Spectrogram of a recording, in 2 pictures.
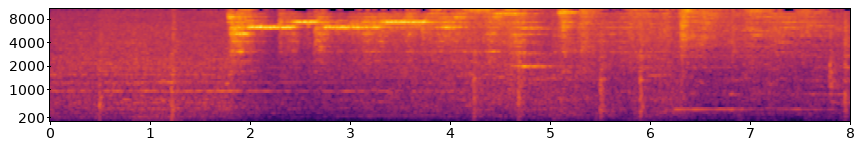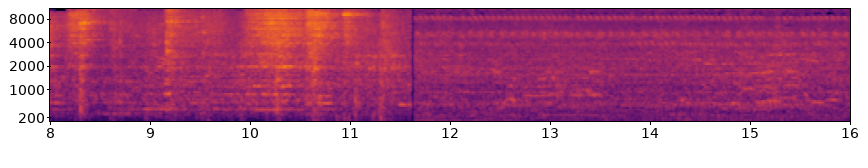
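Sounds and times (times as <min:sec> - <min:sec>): train wheels squealing: 0:01.8 - 0:11.1.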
